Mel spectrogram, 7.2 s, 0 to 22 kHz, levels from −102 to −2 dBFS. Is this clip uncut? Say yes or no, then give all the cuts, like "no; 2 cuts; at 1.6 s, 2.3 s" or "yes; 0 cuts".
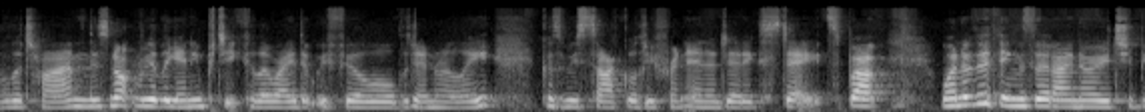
no; 2 cuts; at 2.6 s, 4.0 s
